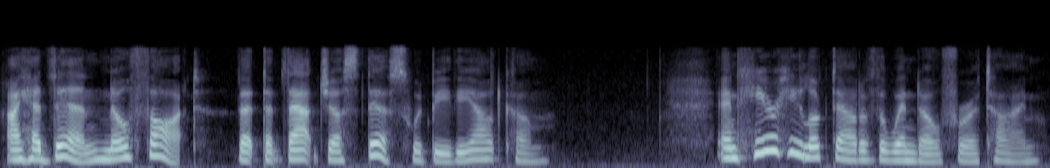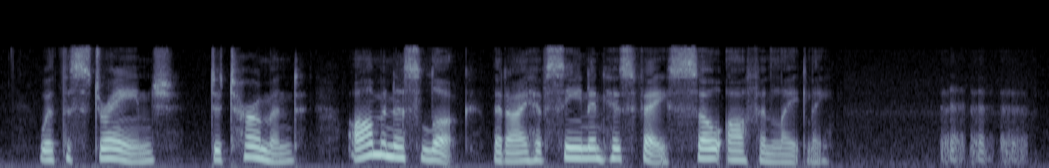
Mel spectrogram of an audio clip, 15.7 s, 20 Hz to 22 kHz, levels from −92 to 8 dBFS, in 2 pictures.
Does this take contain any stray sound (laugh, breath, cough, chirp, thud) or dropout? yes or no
yes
